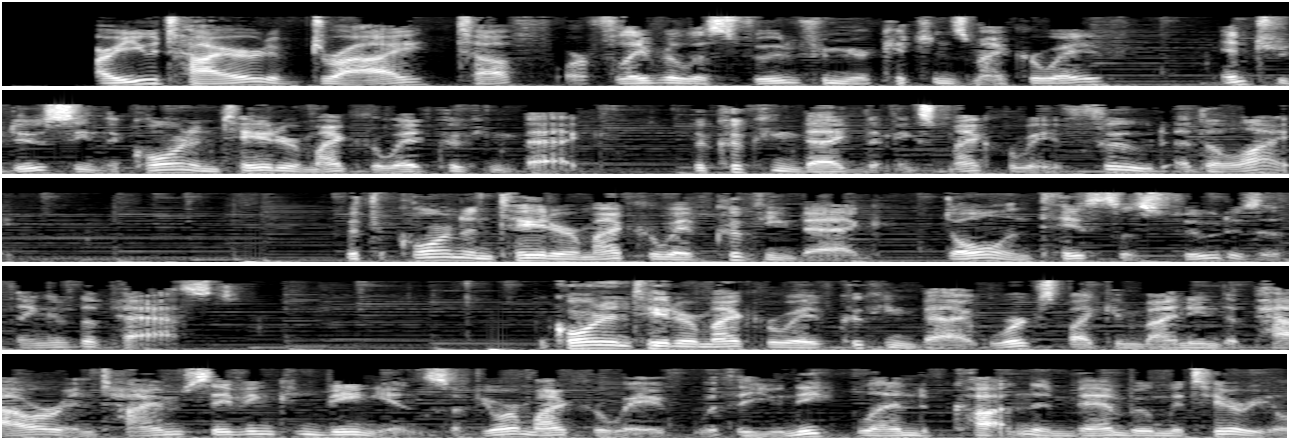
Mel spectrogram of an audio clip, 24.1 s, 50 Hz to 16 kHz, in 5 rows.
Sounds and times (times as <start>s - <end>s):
Speech: 0.4s - 9.7s, 10.9s - 15.4s, 16.3s - 24.1s
Music: 0.4s - 24.1s.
